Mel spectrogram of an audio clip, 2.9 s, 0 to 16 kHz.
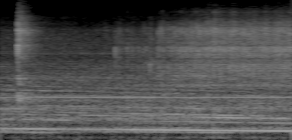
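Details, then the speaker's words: Inkjet printer commissioning, first jet start with high voltage, errors and phasing disabled: click then quiet steady whir with faint hiss; jet starting and return gutter vacuum pulling normally. "when they go ahead and hit the green button at the top here it says start and you'll hear the Jets start up and started cycling starting in 31 seconds"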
